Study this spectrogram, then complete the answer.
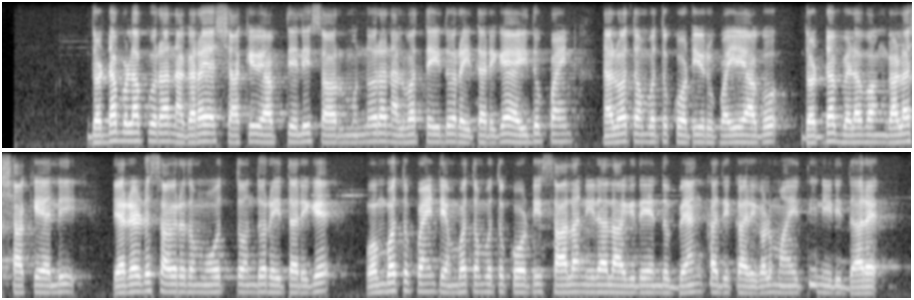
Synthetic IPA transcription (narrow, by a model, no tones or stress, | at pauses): d̪ɔɖːɐbɐɭɐpuːɾɐnɐɡɐɾɐjɐʃaːkɛʋjaːp̚t̪ijɐlːisaːʋiɾd̪ɐmunːuːɾɐnɐlʋɐt̪ːɐjd̪uɾɐjt̪ɐɾiɡe̞ɐjd̪upaːjɳʈ | nɐlʋɐt̪ːombɐt̪ːuko̞ːʈiɾuːpaːjiaːɡuːd̪ɔɖːɐbɛɭɐʋɐŋɡaːɭɐʃaːkɛjɐlːi | ɛɾɐɾɽusaːʋiɾɐd̪ɐmuːʋɐt̪ːo̞nd̪uɾɐjt̪ɐɾiɡe̞ombɐt̪ːupaːjɳʈɛmbɐt̪ːombɐt̪ːuko̞ːʈisaːlɐniːɽɐlaːɡid̪e̞ːnd̪ubjaːŋkɐd̪ʱikaːɾiɡɐɭumaːɦit̪iniːɽid̪ːaːɾe̞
